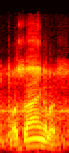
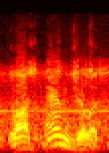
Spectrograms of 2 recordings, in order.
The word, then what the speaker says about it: Los Angeles: Later, we moved out to California, Los Angeles. Correction. Los Angeles. Oh, yeah. Soft G.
